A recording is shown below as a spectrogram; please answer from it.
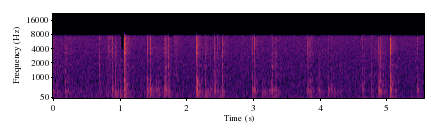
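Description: Fingernails of both hands tap on a solid light pine wooden tabletop in quick, irregular flurries. Each tap is a short, dry click with a woody knock centred around 390 Hz that dies away almost at once. The overall level is quiet between the bursts.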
